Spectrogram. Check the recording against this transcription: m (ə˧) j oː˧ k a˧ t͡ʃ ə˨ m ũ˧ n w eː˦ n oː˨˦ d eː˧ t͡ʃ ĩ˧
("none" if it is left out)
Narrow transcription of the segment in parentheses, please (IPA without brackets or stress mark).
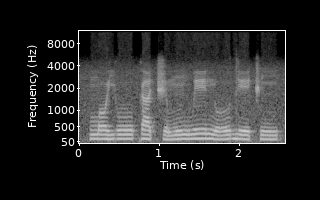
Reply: ɔ˧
